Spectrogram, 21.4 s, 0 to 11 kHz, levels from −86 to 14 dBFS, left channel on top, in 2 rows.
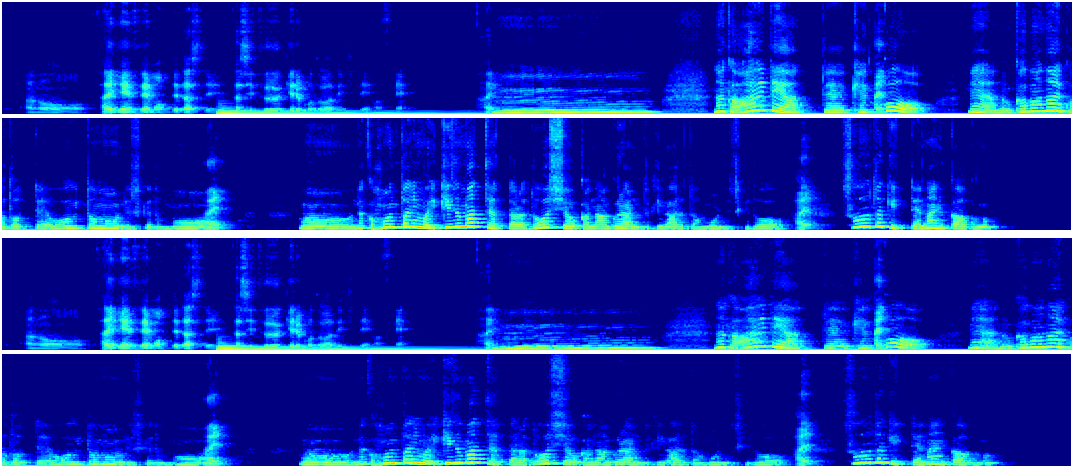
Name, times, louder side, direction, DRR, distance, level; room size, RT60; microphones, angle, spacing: voice 1, 0.2-3.3 3.6-3.7 4.8-4.9 8.7-8.8 12.7-12.9 18.6-18.8, left 1 dB, 5° right, 4 dB, 0.4 m, -40 dB
Bass guitar, 2.1-11.8, right 2 dB, 45° right, 0.9 m, -38 dB
voice 2, 4.9-9.2 9.7-12.9 13.6-18.5 19.1-20.5, left 3 dB, 85° left, 6 dB, 0.4 m, -29 dB
3.1 x 2.3 x 3.4 m, 0.38 s
head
